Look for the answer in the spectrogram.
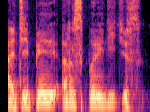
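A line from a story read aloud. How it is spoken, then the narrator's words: Plain. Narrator (Russian): сказал демиург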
